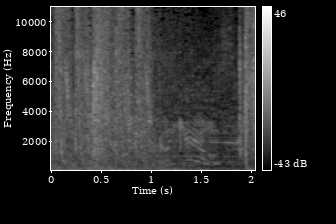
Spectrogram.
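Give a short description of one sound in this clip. A missile whooshes past.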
